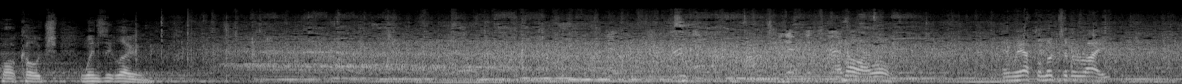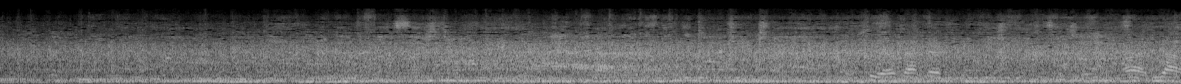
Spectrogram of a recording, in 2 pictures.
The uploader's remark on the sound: The live press cinference from Williams Arena.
